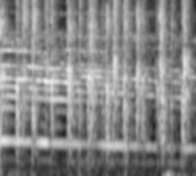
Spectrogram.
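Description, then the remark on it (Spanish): Steady hand clapping, about a dozen quick, sharp claps in an even rhythm lasting a couple of seconds, with a faint steady tone humming underneath. “hago un aplauso.”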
